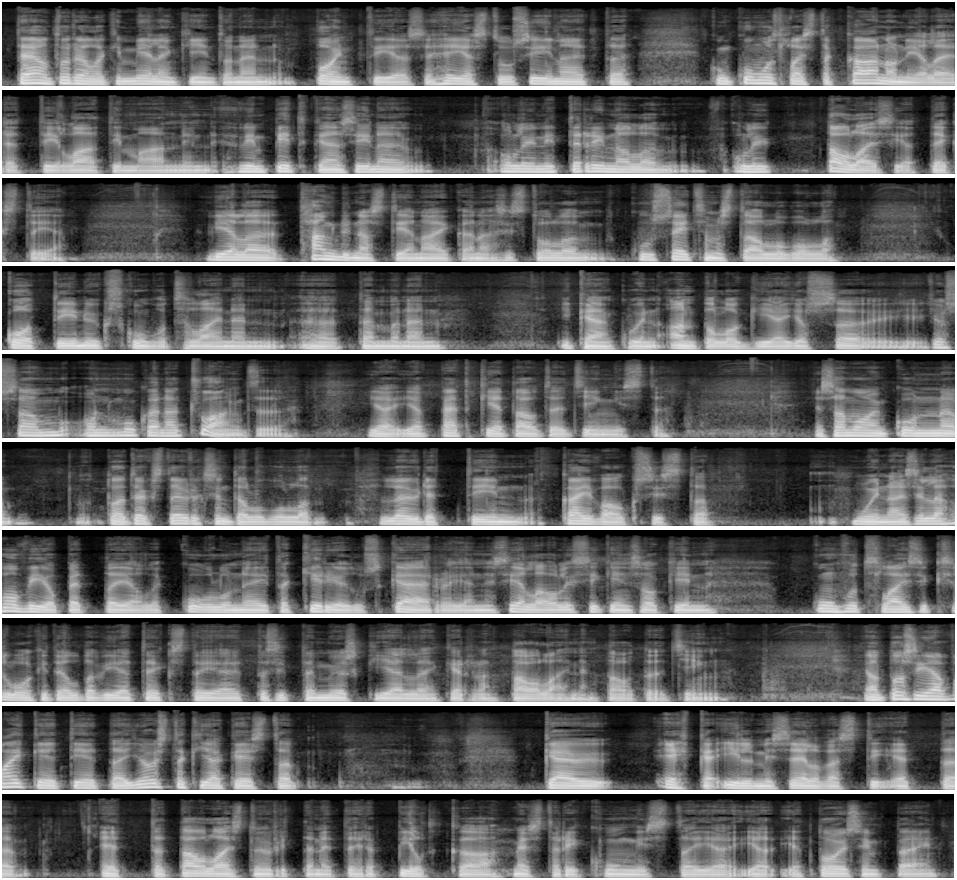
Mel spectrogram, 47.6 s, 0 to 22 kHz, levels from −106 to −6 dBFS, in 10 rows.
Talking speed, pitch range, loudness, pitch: 130 wpm, 100-125 Hz, -23 LUFS, 110 Hz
